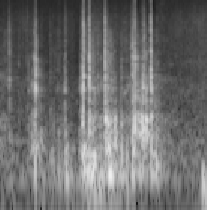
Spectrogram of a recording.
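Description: Plastic fuse box cover of a Lada Niva being unlatched at its top and pulled off by hand: a handful of sharp plastic clicks and rattles.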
